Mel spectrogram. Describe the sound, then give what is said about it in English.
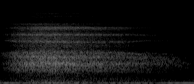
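A single slow, deep belly breath taken sitting up in bed during a morning breathing exercise, a soft airy rush lasting about two seconds, faint and heard alone without talk. “Big breath in through the nose. Open mouth, exhale.”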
